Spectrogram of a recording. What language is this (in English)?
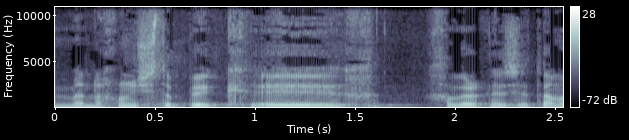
Hebrew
